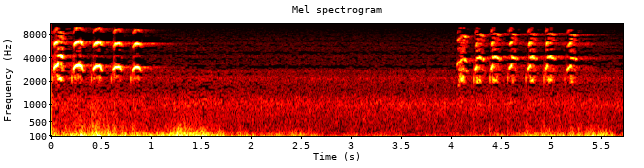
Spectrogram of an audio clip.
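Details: Female osprey alarm calling at an intruder from her perch at a Loch Arkaig nest, summer evening 2022; a short volley of high piping notes, a few seconds of quiet, then another quick burst.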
